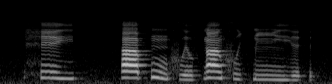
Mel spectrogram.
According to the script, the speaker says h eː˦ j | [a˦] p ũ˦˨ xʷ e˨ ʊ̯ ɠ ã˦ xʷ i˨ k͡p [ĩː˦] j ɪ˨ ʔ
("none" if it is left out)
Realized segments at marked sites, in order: a˦, ĩː˨

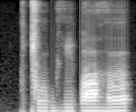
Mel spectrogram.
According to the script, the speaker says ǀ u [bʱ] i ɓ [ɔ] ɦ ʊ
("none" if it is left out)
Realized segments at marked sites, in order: bʱ, ɔ

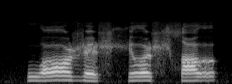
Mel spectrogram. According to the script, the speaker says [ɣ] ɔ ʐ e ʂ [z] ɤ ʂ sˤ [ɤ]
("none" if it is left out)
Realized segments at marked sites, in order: w, ʃ, ɤ

